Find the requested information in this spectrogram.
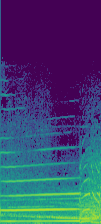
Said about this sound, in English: I keep walking, trying to stay zen, as both an ambulance and then a new hellhound police car equipped with what's known as a rumble siren zooms by.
